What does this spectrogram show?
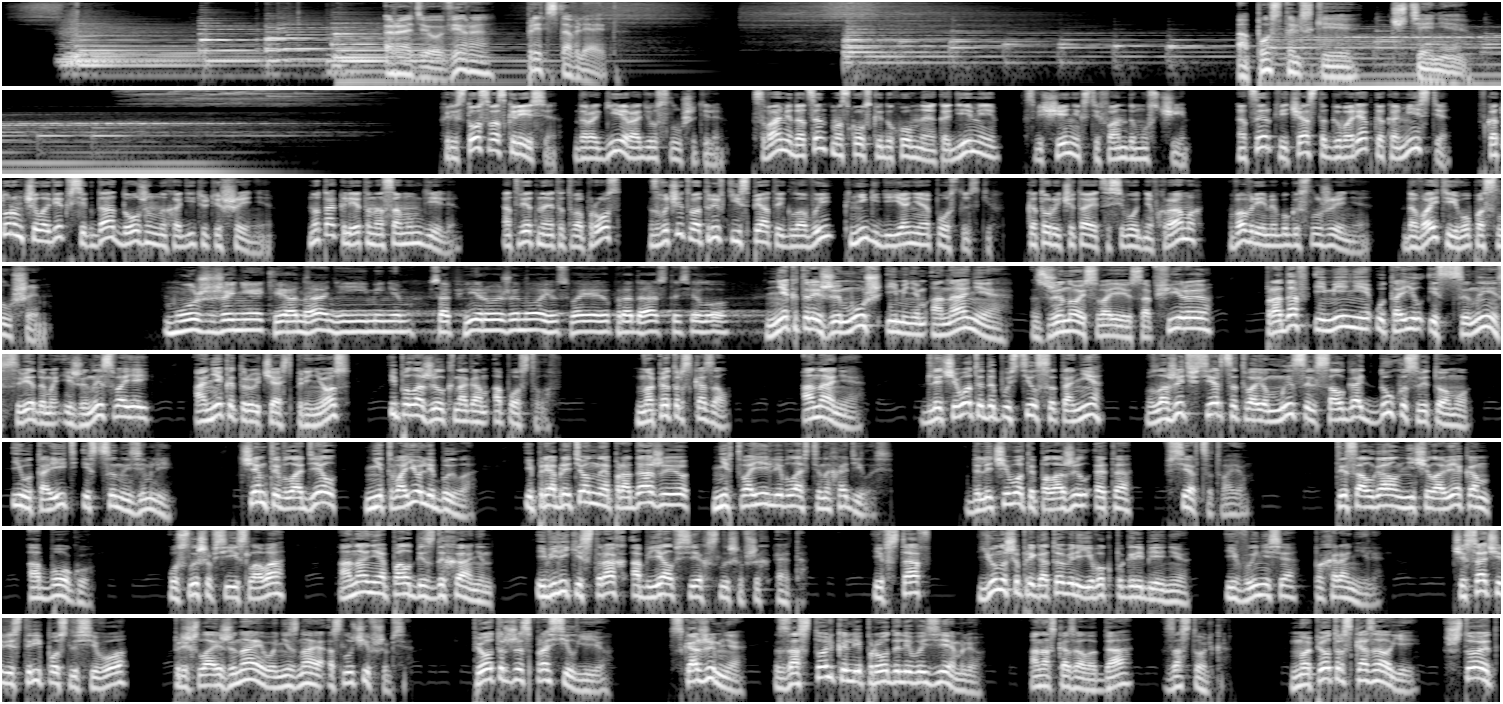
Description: Предлагаю вместе послушать тропарь Сергию Радонежскому полностью в исполнении сестёр Орского Иверского женского монастыря:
